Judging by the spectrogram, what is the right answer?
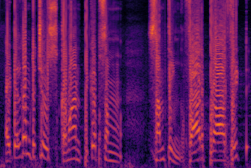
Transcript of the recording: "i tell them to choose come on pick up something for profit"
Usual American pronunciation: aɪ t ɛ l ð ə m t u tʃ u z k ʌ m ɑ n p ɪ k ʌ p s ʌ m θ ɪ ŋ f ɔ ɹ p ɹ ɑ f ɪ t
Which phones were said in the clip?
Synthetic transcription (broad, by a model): aɪ t ɛ l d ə m t u tʃ u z k ʌ m ɑ n p ɪ k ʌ p s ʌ m t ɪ ŋ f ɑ ɹ p ɹ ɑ f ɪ t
